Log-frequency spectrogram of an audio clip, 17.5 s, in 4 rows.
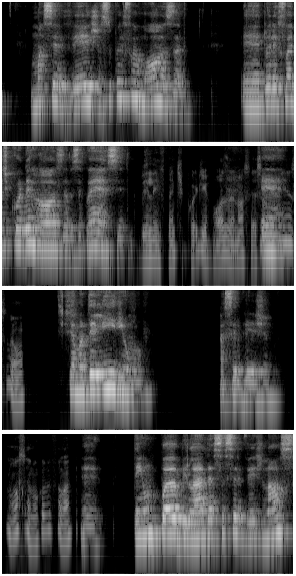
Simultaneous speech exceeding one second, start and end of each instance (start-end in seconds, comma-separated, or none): none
